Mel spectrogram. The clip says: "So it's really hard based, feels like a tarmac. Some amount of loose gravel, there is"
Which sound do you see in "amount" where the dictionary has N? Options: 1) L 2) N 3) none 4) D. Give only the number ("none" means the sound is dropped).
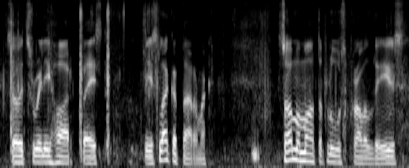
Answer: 3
